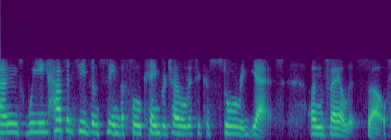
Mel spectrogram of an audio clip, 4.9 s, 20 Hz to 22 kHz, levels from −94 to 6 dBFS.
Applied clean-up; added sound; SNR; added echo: none; none; none; none.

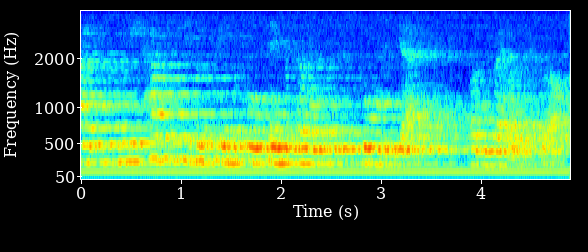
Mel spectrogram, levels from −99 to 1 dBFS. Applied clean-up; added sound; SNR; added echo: none; Mechanical fan; 19 dB; reverberation time 2.2 s.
